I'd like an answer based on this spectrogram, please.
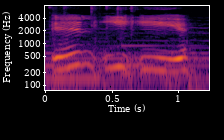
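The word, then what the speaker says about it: NeeDoh: They're called Needo. Here, I'll type it out in chat for you guys. It's spelled Needow, like this, Needo.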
